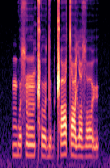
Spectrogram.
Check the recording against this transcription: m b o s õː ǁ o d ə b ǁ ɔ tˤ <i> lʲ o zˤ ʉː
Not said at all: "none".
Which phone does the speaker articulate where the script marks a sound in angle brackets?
y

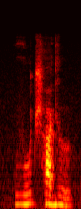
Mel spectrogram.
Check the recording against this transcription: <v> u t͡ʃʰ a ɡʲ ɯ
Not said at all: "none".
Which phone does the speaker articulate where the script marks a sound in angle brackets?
v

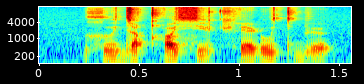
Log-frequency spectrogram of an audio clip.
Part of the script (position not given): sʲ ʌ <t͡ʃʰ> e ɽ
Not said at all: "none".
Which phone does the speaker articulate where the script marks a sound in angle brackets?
t͡ʃʰ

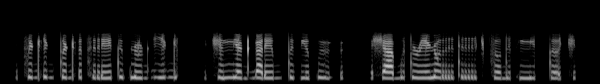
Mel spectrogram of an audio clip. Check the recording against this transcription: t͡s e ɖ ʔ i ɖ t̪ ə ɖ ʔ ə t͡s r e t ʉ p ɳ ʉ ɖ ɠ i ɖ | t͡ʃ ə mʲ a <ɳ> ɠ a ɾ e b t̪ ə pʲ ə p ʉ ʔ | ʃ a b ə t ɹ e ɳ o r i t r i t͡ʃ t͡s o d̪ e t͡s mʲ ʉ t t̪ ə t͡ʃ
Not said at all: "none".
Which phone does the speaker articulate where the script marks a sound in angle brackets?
ɖ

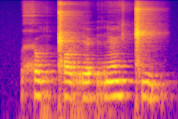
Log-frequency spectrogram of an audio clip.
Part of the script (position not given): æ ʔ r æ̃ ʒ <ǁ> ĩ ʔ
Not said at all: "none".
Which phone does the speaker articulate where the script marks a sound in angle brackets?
ǁ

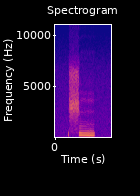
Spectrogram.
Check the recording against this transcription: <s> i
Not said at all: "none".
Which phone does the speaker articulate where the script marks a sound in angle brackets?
ʃ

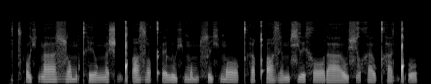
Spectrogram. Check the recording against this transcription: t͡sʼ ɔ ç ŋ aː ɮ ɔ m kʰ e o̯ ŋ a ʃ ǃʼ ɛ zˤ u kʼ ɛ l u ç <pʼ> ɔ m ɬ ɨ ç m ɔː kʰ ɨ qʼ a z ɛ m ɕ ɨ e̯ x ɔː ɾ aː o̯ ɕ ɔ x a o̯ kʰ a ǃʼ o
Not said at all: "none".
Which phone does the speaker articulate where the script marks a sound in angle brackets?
m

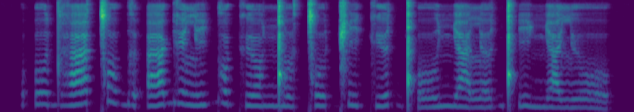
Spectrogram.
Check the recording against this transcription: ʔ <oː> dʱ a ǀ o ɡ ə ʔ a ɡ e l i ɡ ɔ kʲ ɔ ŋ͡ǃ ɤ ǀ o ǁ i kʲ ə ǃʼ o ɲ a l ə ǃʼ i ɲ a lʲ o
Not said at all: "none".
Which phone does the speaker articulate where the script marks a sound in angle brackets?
o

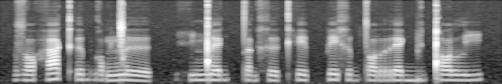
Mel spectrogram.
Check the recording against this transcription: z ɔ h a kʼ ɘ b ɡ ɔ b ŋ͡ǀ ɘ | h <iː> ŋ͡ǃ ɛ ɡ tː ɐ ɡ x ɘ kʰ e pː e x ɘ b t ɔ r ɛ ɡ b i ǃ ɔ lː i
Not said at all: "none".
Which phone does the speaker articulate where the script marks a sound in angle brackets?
i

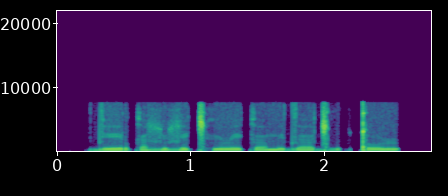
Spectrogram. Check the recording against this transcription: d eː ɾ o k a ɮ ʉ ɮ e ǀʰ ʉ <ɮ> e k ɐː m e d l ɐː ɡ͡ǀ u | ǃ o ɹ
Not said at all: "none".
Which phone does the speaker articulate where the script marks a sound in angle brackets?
ɹ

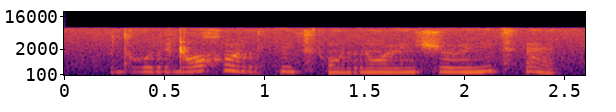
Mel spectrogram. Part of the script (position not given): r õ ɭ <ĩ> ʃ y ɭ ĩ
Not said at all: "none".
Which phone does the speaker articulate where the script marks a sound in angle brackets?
ĩ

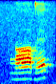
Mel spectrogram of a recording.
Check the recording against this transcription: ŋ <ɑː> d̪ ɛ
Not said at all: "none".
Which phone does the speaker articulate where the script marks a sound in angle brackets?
ɑː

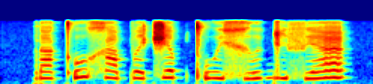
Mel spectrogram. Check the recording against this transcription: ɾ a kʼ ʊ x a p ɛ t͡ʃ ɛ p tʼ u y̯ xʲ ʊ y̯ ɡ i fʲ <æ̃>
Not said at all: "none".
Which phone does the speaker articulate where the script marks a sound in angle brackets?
æ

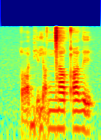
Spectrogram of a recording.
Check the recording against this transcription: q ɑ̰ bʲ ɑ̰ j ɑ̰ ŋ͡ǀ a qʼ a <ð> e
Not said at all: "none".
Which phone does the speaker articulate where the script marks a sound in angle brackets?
ð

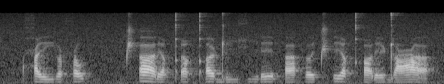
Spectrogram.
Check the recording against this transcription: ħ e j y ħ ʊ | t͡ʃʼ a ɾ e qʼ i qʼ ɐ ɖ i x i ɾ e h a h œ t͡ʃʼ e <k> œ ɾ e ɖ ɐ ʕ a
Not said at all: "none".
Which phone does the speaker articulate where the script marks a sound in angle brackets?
qʰ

